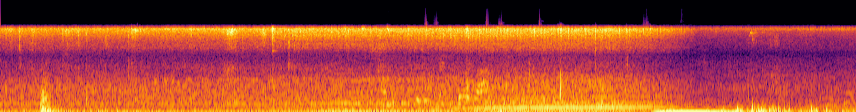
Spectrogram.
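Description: Steady high-pitched insect chorus that cuts off abruptly about seven seconds in. A low steady hum joins it for a couple of seconds in the middle.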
